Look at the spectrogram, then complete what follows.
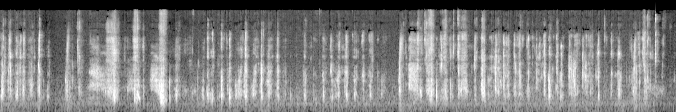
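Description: Close-miked, wet chewing of soft malatang food (fried tofu and noodles in broth): rapid mouth clicks and smacks, easing off for a moment in the middle before picking up again.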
